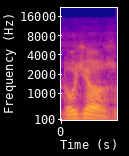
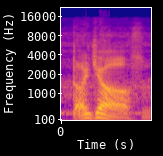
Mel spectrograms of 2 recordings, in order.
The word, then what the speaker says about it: Dodgers: 今ドジャースはね、ドジャースじゃなくて本当の発音はダジャースですけどね、ダジャ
